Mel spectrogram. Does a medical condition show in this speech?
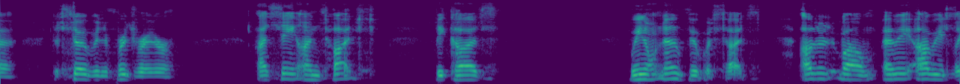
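Yes: cerebral palsy; voice sound affected.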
